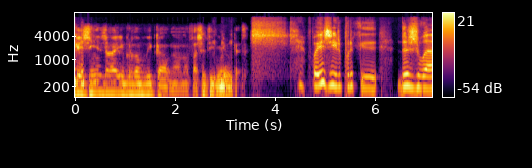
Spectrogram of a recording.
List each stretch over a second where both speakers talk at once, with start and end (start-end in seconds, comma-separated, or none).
none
